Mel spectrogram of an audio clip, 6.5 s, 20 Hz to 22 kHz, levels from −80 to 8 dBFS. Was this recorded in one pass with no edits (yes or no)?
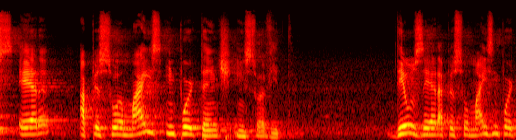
yes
